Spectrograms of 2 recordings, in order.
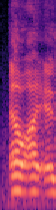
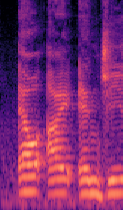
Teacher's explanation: Okay, 'lin' is a alveolar nasal 'ling' is a velar nasal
